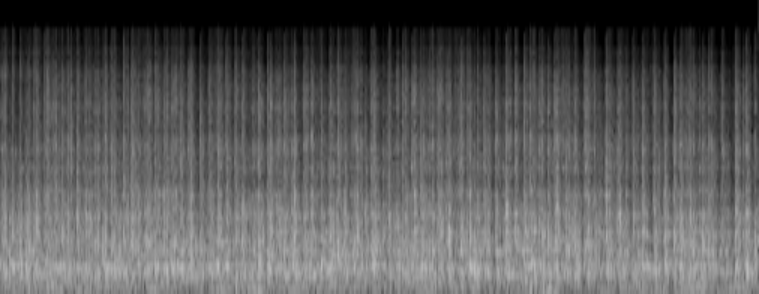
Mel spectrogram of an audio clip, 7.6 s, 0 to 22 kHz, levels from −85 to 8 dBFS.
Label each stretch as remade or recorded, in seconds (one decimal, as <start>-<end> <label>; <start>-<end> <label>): 0.0-7.6 remade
